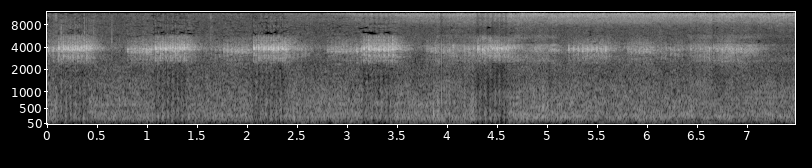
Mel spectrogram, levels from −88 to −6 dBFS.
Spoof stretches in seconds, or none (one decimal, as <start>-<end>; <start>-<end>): 3.9-5.1; 6.4-7.5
